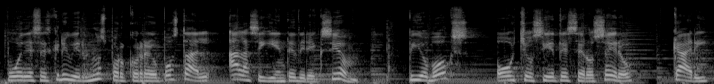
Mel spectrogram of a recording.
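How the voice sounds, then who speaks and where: A woman announcing a radio program in a calm, formal scripted manner. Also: fairly low pitch, unhurried, soft background music.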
